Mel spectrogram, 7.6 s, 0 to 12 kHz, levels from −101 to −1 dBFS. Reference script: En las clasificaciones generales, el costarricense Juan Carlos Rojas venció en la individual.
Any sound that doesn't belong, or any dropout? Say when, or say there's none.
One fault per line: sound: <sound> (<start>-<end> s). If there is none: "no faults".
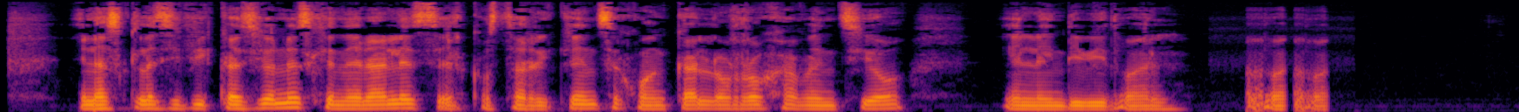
sound: laugh (6.2-6.6 s)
